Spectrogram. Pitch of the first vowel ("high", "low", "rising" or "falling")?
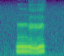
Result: low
